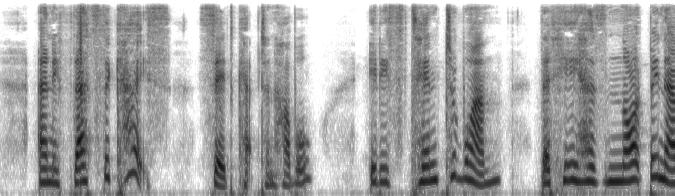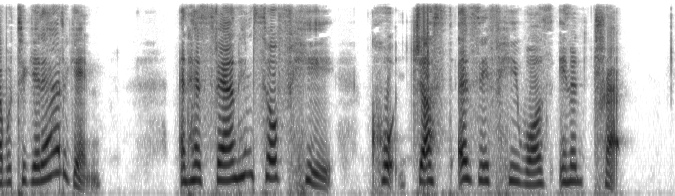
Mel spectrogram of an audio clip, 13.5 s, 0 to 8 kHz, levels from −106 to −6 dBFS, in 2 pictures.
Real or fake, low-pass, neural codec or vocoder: real; 7.2 kHz; none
